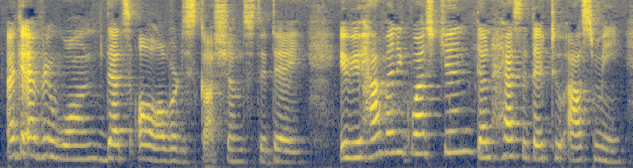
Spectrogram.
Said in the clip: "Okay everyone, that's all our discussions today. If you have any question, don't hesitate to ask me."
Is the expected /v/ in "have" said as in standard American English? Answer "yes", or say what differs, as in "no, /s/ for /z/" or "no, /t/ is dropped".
yes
